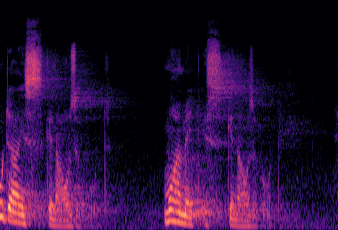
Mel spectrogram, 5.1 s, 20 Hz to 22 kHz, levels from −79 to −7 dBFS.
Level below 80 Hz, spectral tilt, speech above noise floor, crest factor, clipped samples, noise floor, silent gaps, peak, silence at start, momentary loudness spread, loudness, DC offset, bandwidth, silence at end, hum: -64 dBFS; -4 dB/octave; 30 dB; 20 dB; under 0.1%; -58 dBFS; none; -10 dBFS; 0 s; 22 LU; -28 LUFS; under 0.1%; 16 kHz; 0.75 s; none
